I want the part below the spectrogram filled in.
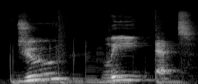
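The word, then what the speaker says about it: Juliett: one you'll see uh julia uh ju li et when you're pronouncing that one kilo um if you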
